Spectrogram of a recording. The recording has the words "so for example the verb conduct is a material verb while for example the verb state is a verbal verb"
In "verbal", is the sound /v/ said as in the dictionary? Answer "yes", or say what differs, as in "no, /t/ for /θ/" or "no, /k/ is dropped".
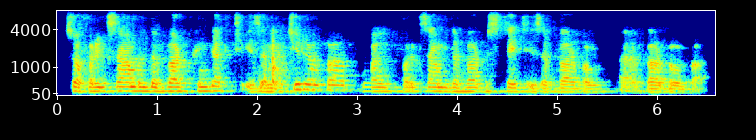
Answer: yes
